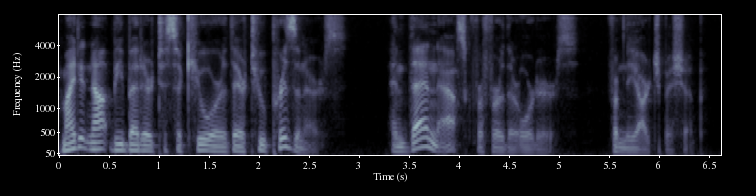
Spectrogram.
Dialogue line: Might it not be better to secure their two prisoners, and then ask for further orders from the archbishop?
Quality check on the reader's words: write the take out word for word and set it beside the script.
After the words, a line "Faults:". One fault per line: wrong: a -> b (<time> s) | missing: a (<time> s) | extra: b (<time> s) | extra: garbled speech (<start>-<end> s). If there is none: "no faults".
Might it not be better to secure their two prisoners, and then ask for further orders from the archbishop?
Faults:
no faults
